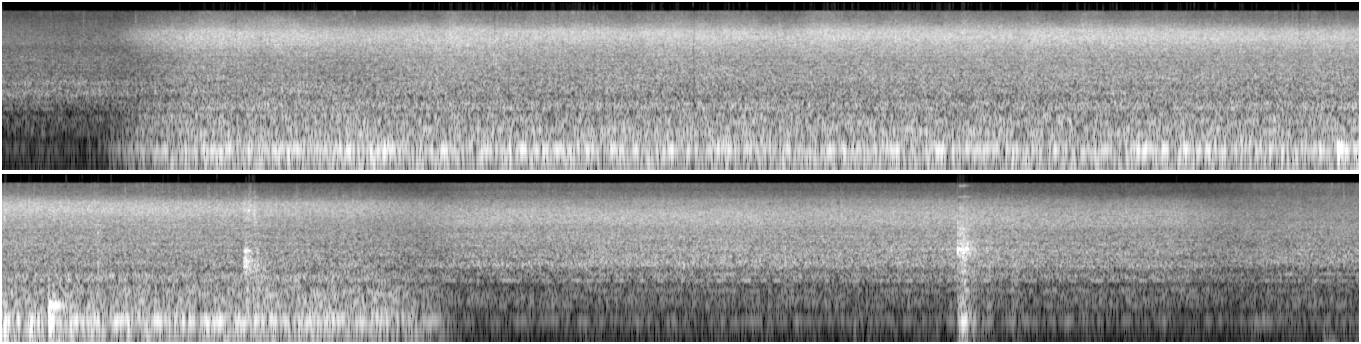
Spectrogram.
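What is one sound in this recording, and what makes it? Food sizzles loudly in a hot pot.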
